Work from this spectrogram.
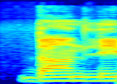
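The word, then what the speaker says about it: दांडेली: बादरा भी कर्नाटका में और दांदली भी या दांदीली भी, ठीक है, जिस हिसाब से आप इसको प्रोनाउंस कर सकते हो, ये भी हमें कर्नाटका में देखने को मिलती है।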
